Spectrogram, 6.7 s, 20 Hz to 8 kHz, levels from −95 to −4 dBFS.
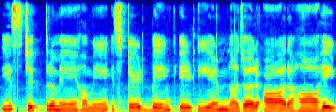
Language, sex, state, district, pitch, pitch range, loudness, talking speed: Hindi, female, Madhya Pradesh, Dhar, 210 Hz, 200-225 Hz, -16 LUFS, 100 wpm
